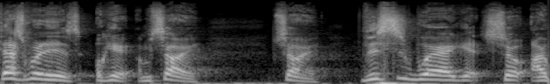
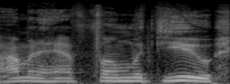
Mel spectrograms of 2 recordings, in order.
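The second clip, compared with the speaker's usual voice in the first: put-on low, predatory, aggressively suggestive, creepy menace; 4 semitones lower, 7 dB quieter than usual. Retelling a dream where a man approaches: imitating an aggressively sexual menace. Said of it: "aggressively, like, sexual, like, rapey kinda thing".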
